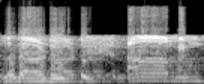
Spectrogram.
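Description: A man's voice chanting a melodic religious recitation in long held, gliding notes, over a steady low hum.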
